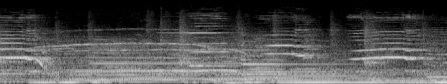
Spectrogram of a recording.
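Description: Live band playing a slow ballad instrumental: a harmonica played close into a microphone carries the melody with sliding, bent notes, over acoustic guitar and low sustained bass notes.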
